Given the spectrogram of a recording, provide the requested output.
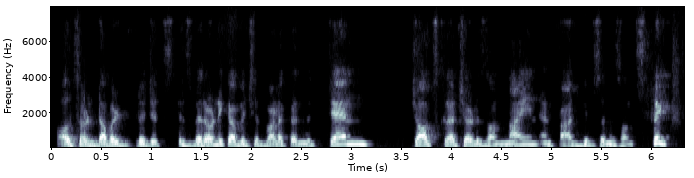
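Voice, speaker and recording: Male quiz host, mellow husky voice, deliberate question reading, close dry sound with dull lo-fi call audio. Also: a little high, no echo. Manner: deliberate, repeats answers and phrases. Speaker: quizmaster.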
